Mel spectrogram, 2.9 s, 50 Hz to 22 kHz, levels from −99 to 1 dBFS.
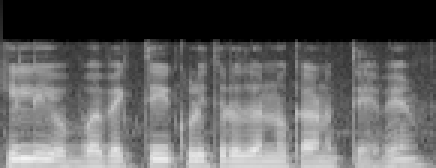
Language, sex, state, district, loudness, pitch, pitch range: Kannada, male, Karnataka, Koppal, -15 LUFS, 125 Hz, 120-140 Hz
